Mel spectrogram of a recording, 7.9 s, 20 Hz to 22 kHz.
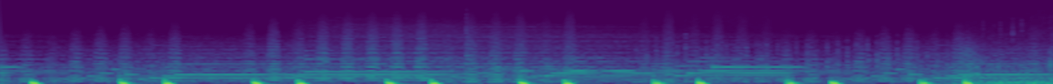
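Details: Heartbeat recorded with an Eko CORE 500 digital stethoscope: regular paired low lub-dub thumps at about 60 beats a minute, with a faint steady hum behind.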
